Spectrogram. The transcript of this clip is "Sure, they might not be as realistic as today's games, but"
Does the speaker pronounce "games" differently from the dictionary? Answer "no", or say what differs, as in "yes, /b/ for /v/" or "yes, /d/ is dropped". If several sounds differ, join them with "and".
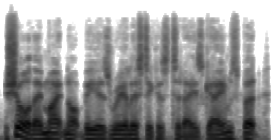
no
